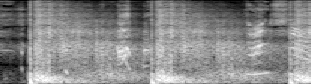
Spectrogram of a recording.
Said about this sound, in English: Gunshots.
